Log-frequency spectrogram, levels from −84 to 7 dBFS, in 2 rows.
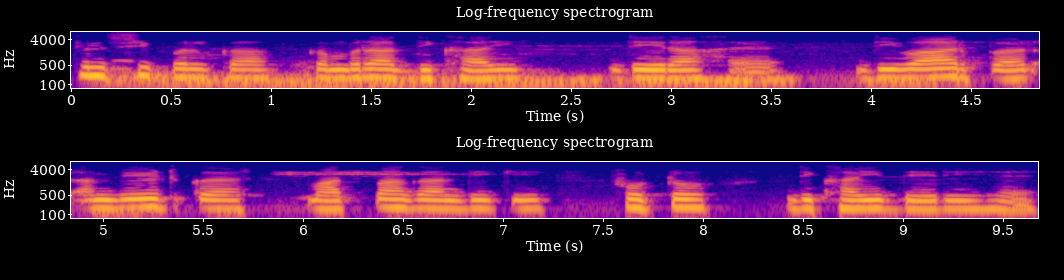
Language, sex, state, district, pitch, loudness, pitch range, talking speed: Hindi, male, Rajasthan, Bikaner, 170 Hz, -16 LUFS, 165-180 Hz, 110 wpm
